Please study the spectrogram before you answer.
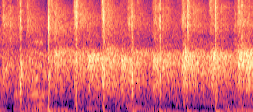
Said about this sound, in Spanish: Un aplauso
